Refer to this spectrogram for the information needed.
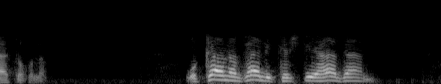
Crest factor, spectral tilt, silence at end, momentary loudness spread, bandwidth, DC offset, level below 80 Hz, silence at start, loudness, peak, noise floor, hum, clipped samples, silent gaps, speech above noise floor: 20 dB; -12 dB/octave; 0.7 s; 22 LU; 4.1 kHz; under 0.1%; -60 dBFS; 0 s; -24 LUFS; -6 dBFS; -68 dBFS; none; under 0.1%; none; 44 dB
